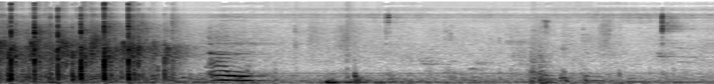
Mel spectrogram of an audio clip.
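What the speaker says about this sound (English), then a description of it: "So big round of applause there." A meeting audience gives a short burst of applause, a couple of seconds of clapping that quickly fades into scattered voices and room noise.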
